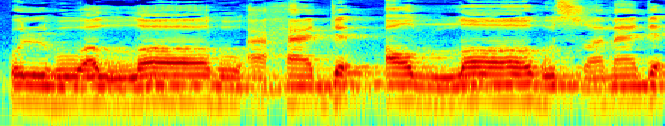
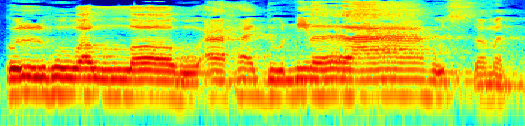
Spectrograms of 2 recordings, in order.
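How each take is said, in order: First: No n sound is added before 'Allah'. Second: An n sound links 'ahad' into 'Allah'. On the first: The speaker calls it right. "Allah tetap lam jalalah dibaca Allah" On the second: The speaker calls it wrong. "Kalimat Allah tetap jangan"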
